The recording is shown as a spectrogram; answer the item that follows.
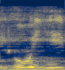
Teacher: الهوي بضم الهاء وكسر الواو وتشديد الياء مع كسرها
